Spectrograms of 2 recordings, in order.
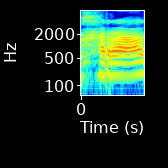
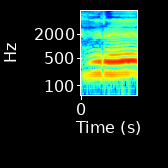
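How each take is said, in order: First: The syllable is said as 'hra' with an a. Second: The syllable is said as 'hri' with a ri. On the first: The speaker calls it right. "ഹ്ര എന്നാണ്" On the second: The speaker calls it wrong. "ഹൃ എന്നായി പോരുത്"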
